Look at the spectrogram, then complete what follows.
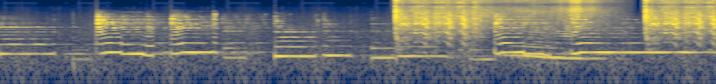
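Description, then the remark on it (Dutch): A loud car engine splutters to life and keeps running, its whining tone jumping between pitches before settling into a rougher, fuller roar in the second half. The engine is new and still being run in. No voices. “Ja, dat is die ook, maar de motor moet nog een beetje inkomen.”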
